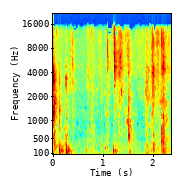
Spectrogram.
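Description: Cardboard box flaps and polystyrene foam packaging being handled as a box is opened: a few short scrapes and knocks with quieter gaps between.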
